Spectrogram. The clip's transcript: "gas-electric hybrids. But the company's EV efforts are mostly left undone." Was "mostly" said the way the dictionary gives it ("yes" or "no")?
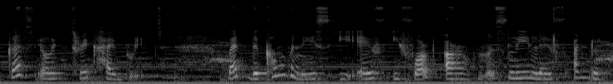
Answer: yes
